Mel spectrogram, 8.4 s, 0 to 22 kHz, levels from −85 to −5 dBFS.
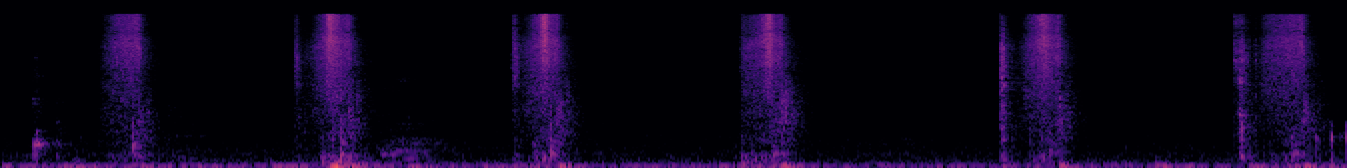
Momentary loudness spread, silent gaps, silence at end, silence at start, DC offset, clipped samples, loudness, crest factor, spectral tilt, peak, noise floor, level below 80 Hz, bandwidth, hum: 20 LU; none; 0 s; 0 s; under 0.1%; under 0.1%; -43 LUFS; 28 dB; -0.5 dB/octave; -22 dBFS; -67 dBFS; -60 dBFS; 16.5 kHz; none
